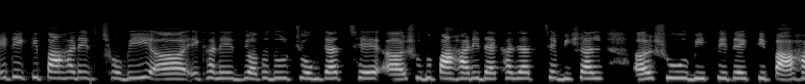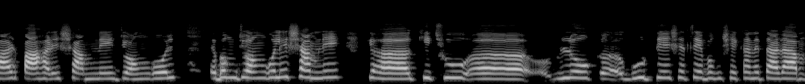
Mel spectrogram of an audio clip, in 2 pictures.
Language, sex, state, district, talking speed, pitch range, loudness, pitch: Bengali, female, West Bengal, Purulia, 135 wpm, 265-300 Hz, -23 LUFS, 280 Hz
